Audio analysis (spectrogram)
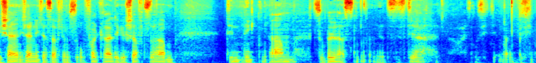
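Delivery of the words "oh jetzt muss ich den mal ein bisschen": whispering. Real, not acted. Moving an aching arm.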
